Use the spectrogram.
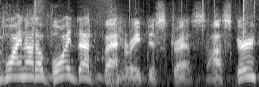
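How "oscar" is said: normal talking voice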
